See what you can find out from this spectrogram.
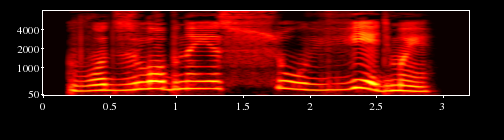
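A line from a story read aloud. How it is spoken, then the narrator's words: Through gritted teeth. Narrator (Russian): Процедил сквозь зубы Константин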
